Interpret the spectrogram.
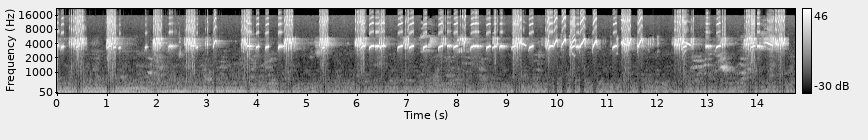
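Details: A long stretch of munia lure calling for catching birds: many overlapping high, thin chirps and sharp squeaky notes in a dense, nearly continuous chatter, with a low rumble fading early and a steady hum.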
